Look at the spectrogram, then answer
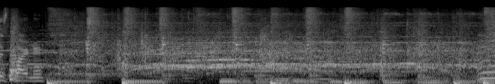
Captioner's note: cheers and applause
